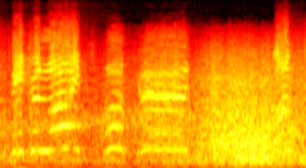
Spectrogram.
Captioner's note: wave crashes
